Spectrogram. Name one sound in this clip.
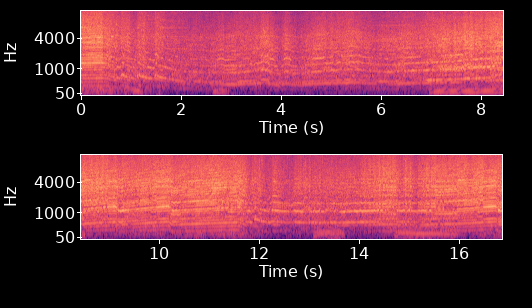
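A racing car engine whines loudly, its pitch rising and falling as the car speeds up, brakes and changes gear.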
